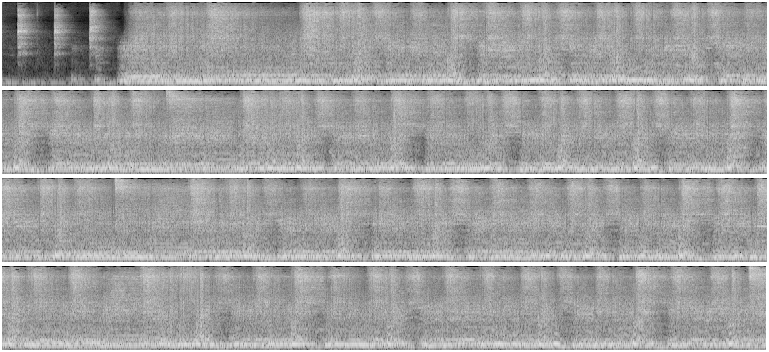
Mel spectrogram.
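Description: A rock band playing loud, with electric guitars over a drum kit and no vocals, coming in together after four quick clicks at the very start.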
